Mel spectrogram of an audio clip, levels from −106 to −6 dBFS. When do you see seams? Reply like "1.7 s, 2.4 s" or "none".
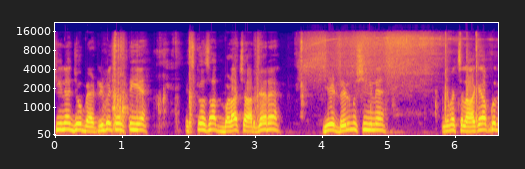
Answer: none

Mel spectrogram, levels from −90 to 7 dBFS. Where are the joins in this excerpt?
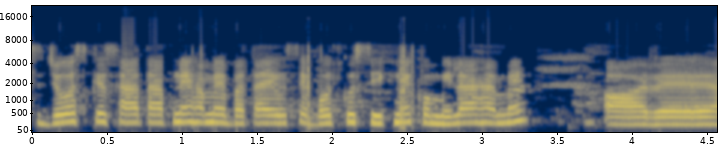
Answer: none

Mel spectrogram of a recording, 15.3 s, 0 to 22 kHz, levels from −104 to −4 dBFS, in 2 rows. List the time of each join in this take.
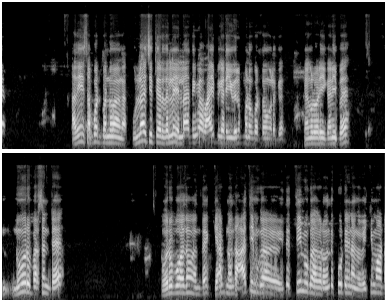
none

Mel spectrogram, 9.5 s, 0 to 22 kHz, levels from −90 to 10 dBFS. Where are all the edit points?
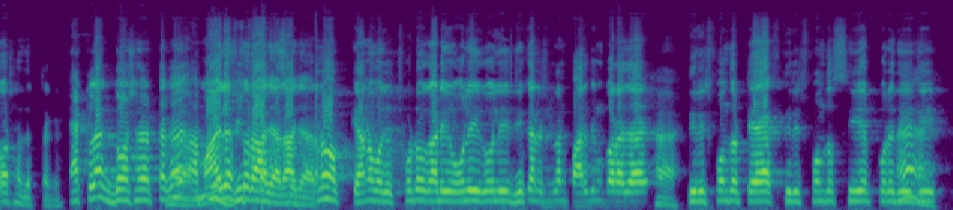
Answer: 3.2 s

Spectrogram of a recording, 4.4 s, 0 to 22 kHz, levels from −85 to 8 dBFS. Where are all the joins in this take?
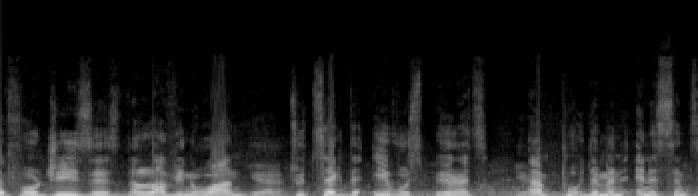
none

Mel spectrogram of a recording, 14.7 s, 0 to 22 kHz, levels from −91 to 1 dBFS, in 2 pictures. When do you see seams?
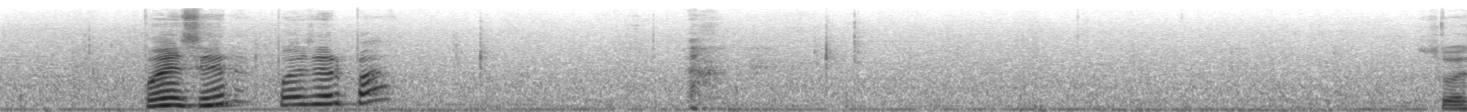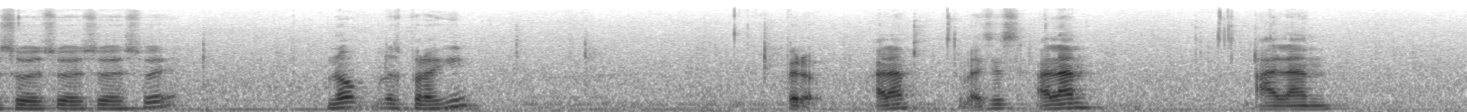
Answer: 9.8 s

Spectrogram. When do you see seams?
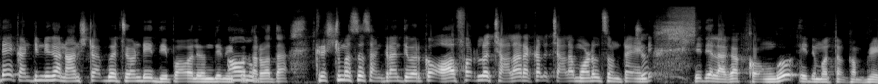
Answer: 6.5 s

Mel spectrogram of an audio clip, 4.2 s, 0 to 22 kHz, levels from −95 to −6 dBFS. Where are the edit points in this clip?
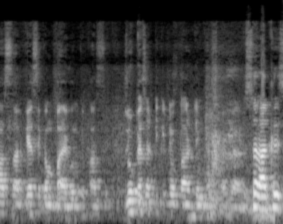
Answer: none

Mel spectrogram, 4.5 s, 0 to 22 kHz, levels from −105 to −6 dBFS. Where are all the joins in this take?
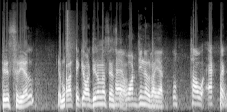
1.3 s

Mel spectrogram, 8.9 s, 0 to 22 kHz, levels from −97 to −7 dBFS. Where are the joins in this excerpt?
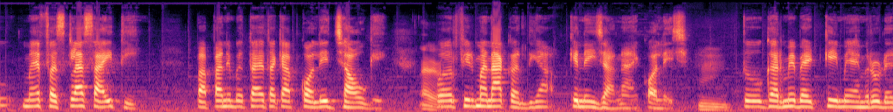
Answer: none

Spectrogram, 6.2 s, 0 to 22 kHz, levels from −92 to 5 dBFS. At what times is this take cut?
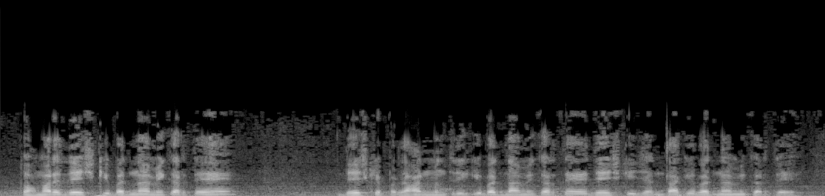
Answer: none

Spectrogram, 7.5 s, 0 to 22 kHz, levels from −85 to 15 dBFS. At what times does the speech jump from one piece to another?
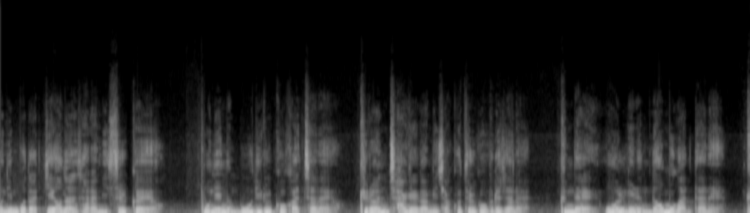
1.9 s

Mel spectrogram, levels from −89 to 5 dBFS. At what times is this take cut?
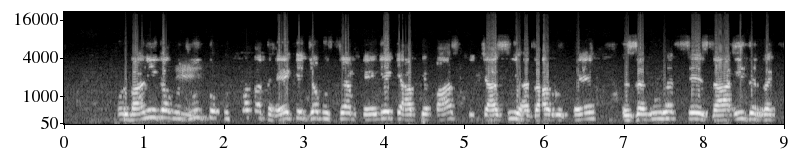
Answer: none

